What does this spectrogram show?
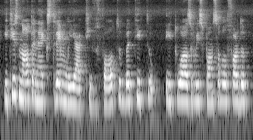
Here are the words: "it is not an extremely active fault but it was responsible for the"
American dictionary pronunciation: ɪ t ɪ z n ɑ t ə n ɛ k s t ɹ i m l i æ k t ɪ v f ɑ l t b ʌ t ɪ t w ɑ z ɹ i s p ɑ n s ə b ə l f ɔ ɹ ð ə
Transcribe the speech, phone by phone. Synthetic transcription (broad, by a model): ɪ t ɪ z n ɑ t ə n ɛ k s t ɹ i m l i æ k t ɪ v f ɑ l t b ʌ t ɪ t w ɑ z ɹ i s p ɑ n s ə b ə l f ɔ ɹ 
